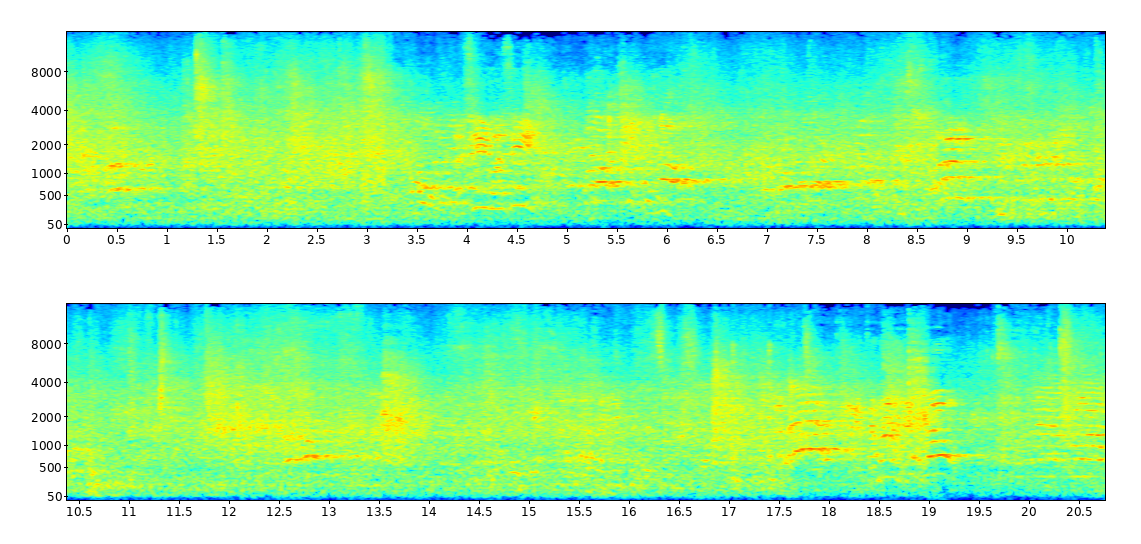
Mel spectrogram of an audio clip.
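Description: A crowd murmurs and calls out in an echoing arena.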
